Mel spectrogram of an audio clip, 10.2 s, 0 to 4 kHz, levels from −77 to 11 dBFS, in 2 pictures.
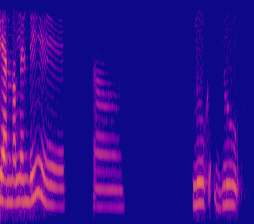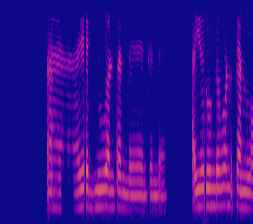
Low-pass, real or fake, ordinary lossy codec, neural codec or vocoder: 3.6 kHz; real; none; none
